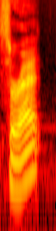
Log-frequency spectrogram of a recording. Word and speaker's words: Surat: How do you say that? Surat? – That sounds right.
